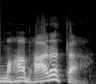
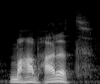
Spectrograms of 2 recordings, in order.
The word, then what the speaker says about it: Mahabharata: ramayana start saying ramayana instead of mahabharata say mahabharata instead of arjuna say arjun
